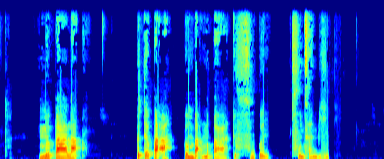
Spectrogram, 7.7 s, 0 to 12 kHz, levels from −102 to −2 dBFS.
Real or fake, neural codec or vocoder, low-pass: real; none; 10.8 kHz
